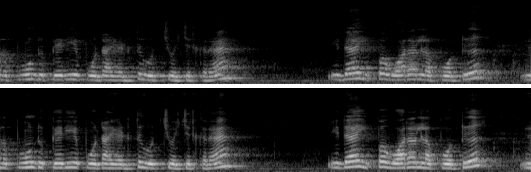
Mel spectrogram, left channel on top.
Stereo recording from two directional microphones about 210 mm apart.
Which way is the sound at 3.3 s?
40° right (ahead or behind).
